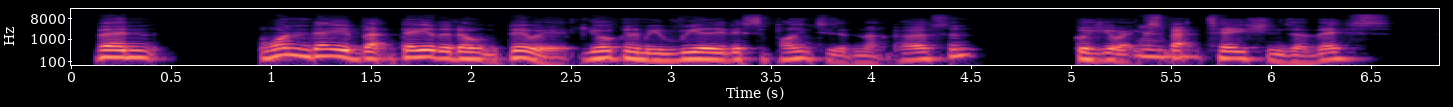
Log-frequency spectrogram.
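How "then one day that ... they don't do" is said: usual speaking voice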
